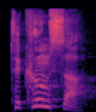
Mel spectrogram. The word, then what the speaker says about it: Tecumseh: But in the War of 1812, Major General William Henry Harrison defeated the British and the Indian allies, who were led by, I believe the Indian's name is pronounced Tecumseh.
